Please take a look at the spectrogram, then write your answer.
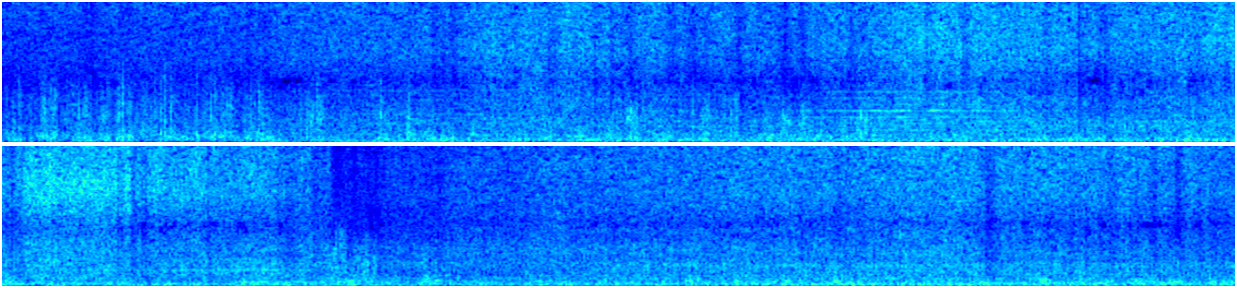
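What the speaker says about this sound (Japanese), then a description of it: "風が強い。" Strong sea wind roars across the microphone aboard a sightseeing cruise boat off Dogashima, steady and loud for the whole stretch over the low drone of the boat and water.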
